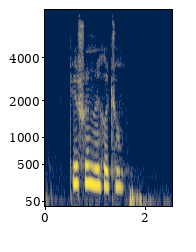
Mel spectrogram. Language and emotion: Russian, neutral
